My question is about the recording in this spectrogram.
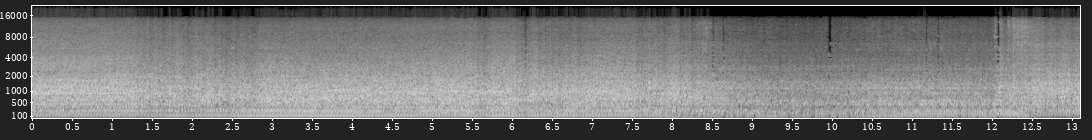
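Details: Snapper NXT 25-48 riding mower engine after carburetor replacement, test-run with the cooling cover off: steady, even running with a firm low thrum, no surging or misfires, holding speed smoothly; normal running.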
